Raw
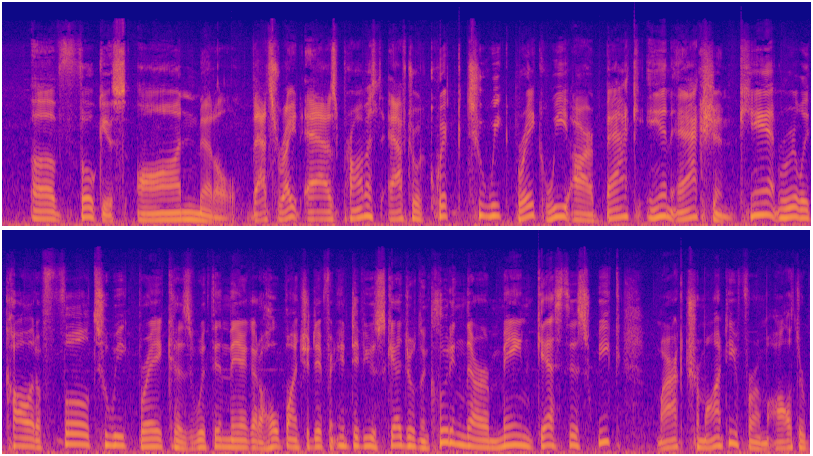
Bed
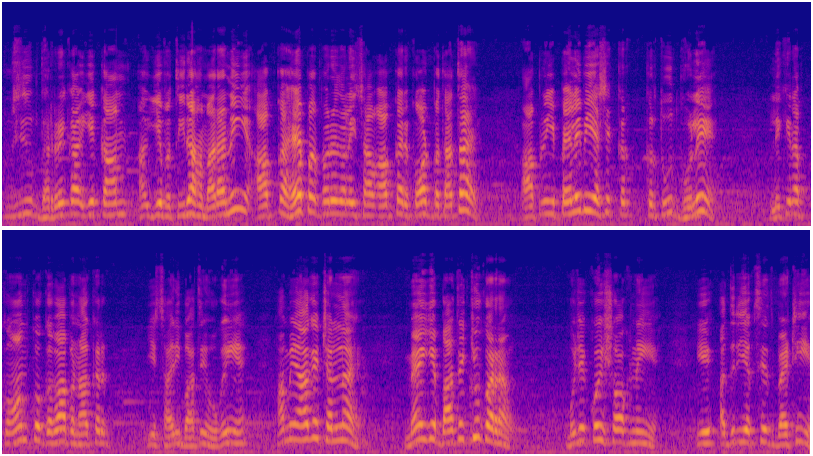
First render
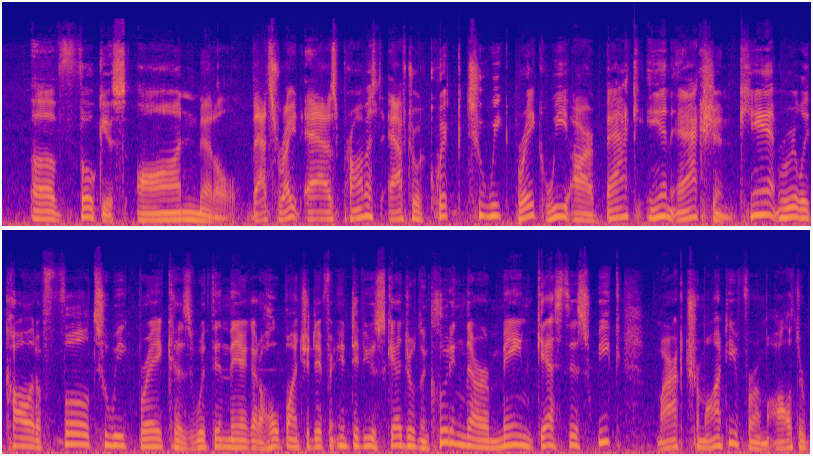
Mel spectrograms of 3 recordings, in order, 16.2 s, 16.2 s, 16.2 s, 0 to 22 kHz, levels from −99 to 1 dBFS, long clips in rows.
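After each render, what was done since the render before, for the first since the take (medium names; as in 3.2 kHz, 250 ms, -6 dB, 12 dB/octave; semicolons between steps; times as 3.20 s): noise reduction 6 dB, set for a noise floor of -48 dBFS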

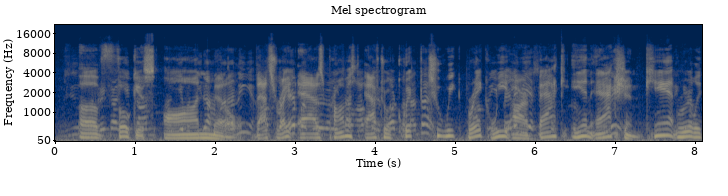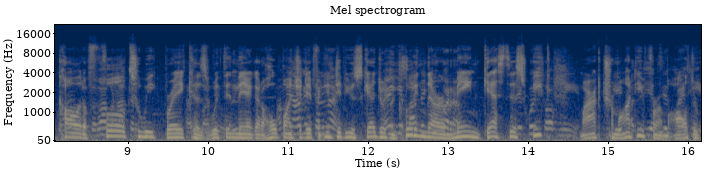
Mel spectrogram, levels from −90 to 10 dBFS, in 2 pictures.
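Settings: add bed -11 dB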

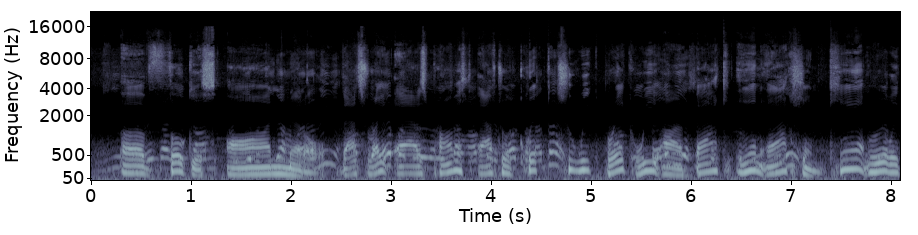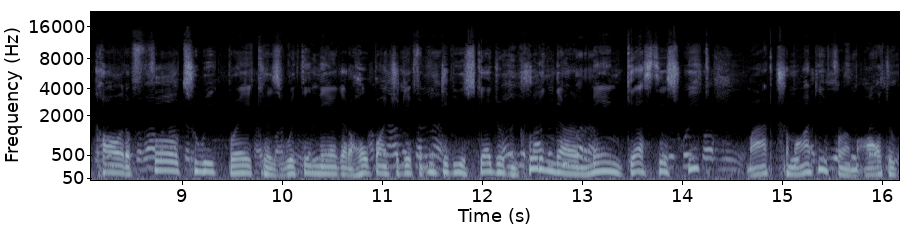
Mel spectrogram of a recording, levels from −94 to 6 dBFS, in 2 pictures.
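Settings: elliptic band-stop 810–5200 Hz, stop band 80 dB; bass shelf 120 Hz -6 dB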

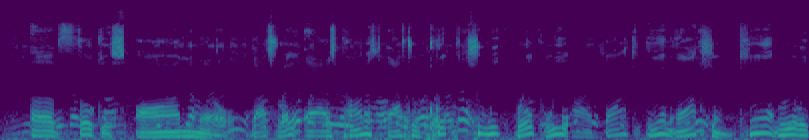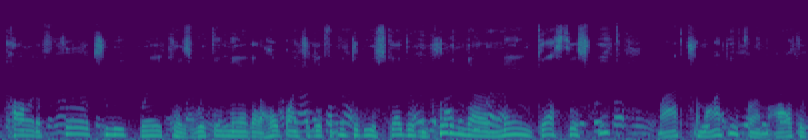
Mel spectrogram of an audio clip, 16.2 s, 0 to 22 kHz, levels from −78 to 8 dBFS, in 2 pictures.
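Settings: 3.25–5.10 s: swell ahead of each attack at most 37 dB/s; 5.67–6.78 s: fade in, from -13 dB; 8.31–9.79 s: static phaser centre 2.9 kHz, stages 6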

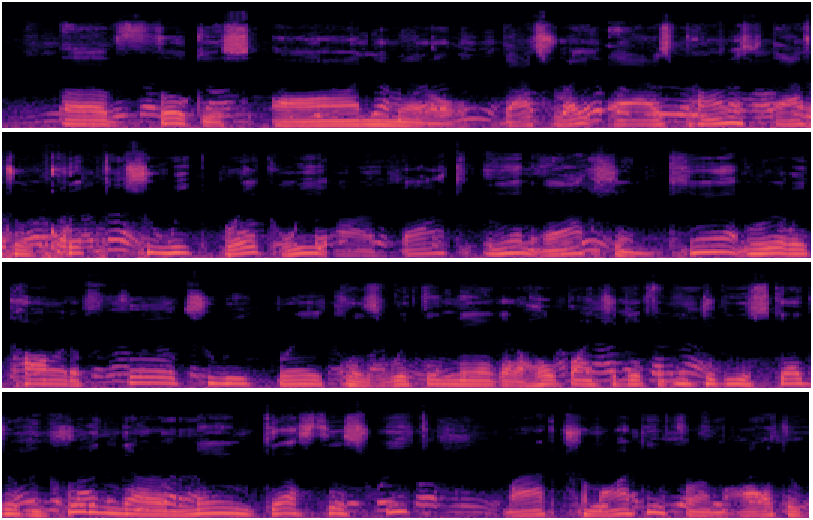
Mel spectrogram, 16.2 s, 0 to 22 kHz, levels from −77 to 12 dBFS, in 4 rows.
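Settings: trim +10.5 dB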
